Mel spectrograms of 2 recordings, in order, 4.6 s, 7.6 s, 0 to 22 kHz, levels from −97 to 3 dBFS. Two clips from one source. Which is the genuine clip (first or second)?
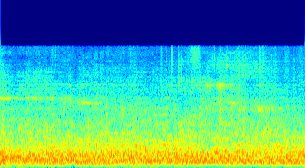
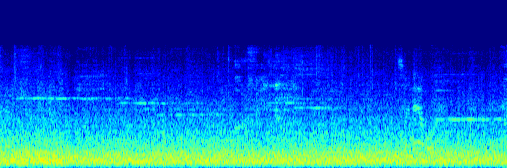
second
